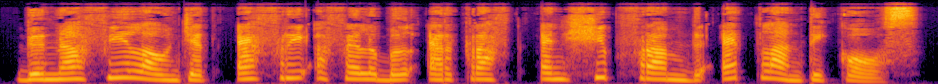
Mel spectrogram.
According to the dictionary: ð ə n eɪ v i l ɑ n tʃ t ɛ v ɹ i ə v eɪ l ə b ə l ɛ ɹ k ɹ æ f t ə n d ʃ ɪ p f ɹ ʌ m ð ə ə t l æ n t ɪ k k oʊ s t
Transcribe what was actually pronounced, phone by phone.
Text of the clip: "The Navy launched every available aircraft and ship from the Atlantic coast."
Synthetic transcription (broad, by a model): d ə n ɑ f i l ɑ n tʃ t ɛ f ɹ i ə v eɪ l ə b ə l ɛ ɹ k ɹ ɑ f t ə n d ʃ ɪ p f ɹ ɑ m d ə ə t l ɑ n t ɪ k k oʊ s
